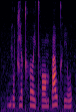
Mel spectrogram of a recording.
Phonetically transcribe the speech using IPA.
b i˧˩ w t͡ɕ i˧ ə̯ kʰ ɤː˧˩ j t̪ʰ ɔː˩ m p a˥˨ w kʰ i˩˧ w

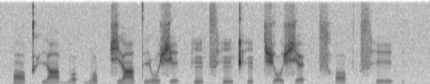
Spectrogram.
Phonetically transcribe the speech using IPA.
ɔ˥˧ kʰ j a˨˩ b o˨ ʔ b o˦ p̚ t͡ɕ j a˧ t̪ j u˧ ɕ i˨ ʔ k ĩ˥˧ t͡sʰ ĩ˦ kʰ ĩ˦ t̚ ɕ o˨˩ ɕ e˨ ʔ t͡sʰ ɔ˦ k̚ t͡sʰ i˦ ʔ

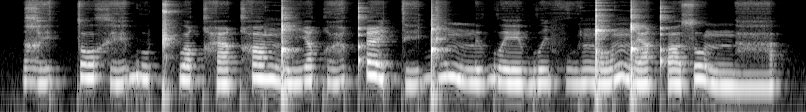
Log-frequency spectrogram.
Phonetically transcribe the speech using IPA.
ʁ e̤˩˥ tː ɔ˧˥ x ɛ̤˩˥ b u˨ ǁʰ u˨ qʰ e˩˥ qʰ o˥ ŋ͡ǃ iː˩˥ qʷ ɛ̤˩˥ qʼ i˥˩ tː e̤˩˥ ɡ͡ǃ i˥ nː ɨ˩˥ ɡʷ eː˨ ɡʷ i˨ f o̤˨ ŋ͡ǃ o˩˥ ŋ͡ǃ ɛ˩˥ qʼ o˨ s o˥˩ nː a̤˨

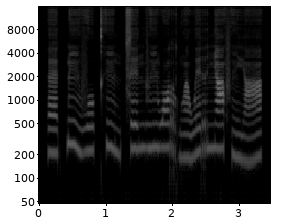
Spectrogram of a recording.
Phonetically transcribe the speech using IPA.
ɛ˨ k͡p ĩ˦˨ v o˦ kʰ ĩ˦˨ m t͡s eː˦ ŋ v ĩ˦ β ɔ˦ r ɡʷ ã˨ w e˦ r ɲ ã˦ f ĩ˨ j ã˨˦

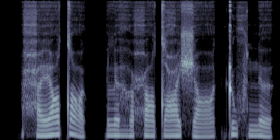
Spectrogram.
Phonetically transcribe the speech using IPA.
ħ ɛː tˤ u | l ə ɦ ʊ ħ ʊː tˤ ʕ ɛ ʃ ɑː k ʈ u xʷ n ə

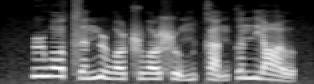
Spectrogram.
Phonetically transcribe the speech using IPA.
ɻ w ɔ˥ t͡s ə˧˥ n ɻ w ɔ˧˥ ʈ͡ʂ w ɔ˧˥ ʂ ṵ˨˩ m i˦ k a̰˨˩ n k ə˥ n j ɑ˥˩ ʊ̯

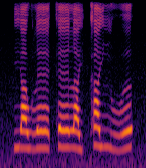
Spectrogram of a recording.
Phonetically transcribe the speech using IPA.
j a˩ w l ɛː˩ k ɛː˧ l a˧˩ j k a˧ j ɲ u˩˧ ə̯

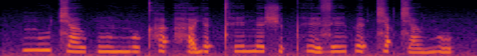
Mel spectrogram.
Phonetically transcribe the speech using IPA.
ŋ u˦ t͡ɕ a˨ ʊ̯ p ũ˨ ɲ o˨ kʰ ä˦ ʔ h ä̰˦˨ j ɛ˦ ʔ tʰ e˦ ŋ ɛ˦ ʃ ɪ˦ ʔ pʰ ḛ˦˨ ɪ̯ z e˦ ɪ̯ p ɛ˦ ʔ t͡ɕ ä˦ ʔ t͡ɕ a˨ ʊ̯ ɲ ṵ˦˨

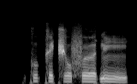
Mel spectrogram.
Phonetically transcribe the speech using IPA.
k u k ɛ t͡ʃ o f ɵ ə̯ ɗ ĩ

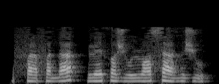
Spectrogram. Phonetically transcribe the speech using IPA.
f a f a n a | ɭ ɛ θ ɒ ʒ o ɹ ɒ s a ɣ ə ʒ u

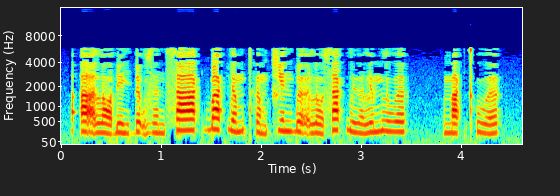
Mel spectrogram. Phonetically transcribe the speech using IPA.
ʔ a̰ː˧˨ l ɔ˧˩ ɗ e̤˨˩ j ɗ ə̰˧˨ w z ə̤˨˩ n s aː˦˥ k̚ ɓ a˦˥ k̚ l ə˨˦ m t̪ʰ ə˧˩ m t͡ɕ e˧ n ɓ ə̰ː˧˨ l o˧˩ s a˦˥ k̚ l ɨ̤˨˩ ə̯ l ɨ˨˦ m l u˧ ə̯ | m a˨˩ k̚ t̪ʰ u˧˩˨ ə̯

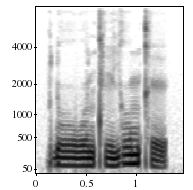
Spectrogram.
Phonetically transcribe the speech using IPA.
ɗ uː˨ w u˨ n tʰ i˨ j uː˦ m kʰ e˨

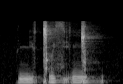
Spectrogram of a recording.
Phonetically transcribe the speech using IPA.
nʲ ə ǀ ɯ zʲ ɛ̰ ŋ͡ǀ ṳ

